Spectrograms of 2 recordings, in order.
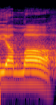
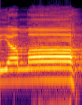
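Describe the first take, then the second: First: It is said loudly. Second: It is said even more loudly.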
